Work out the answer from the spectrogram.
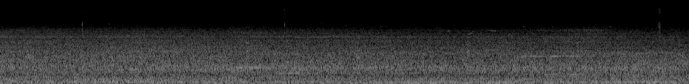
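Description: Steady rumble of a diesel multiple-unit train some way off down the line, an even noise without distinct knocks or horn.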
